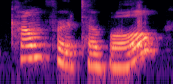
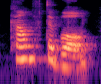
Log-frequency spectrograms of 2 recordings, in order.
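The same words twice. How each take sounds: First: Every syllable is said carefully in full. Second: The word is said in a shortened, reduced form. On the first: The speaker calls it wrong. "uncomfortable to say it like this" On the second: The speaker calls it right. "this word would be pronounced as comfortable"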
